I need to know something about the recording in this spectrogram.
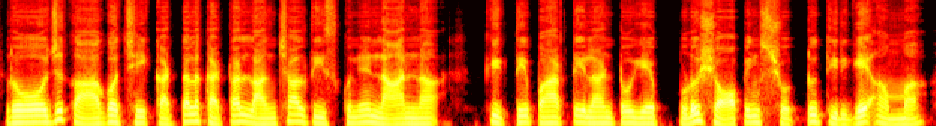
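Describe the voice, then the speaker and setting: A man's voice: mid-range voice, darkish tone, no room sound, studio quality, natural voice. A man playing a sincere, sentimental colleague and neighbour of a late father, earnestly reminiscing in a moral story. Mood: regretful, weary. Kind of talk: dramatized moral story acting.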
